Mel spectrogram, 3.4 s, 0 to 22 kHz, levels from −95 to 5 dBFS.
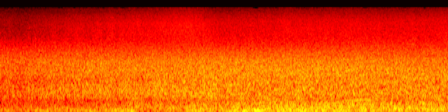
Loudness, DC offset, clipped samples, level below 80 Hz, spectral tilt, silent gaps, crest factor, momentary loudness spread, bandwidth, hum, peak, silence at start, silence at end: -24 LUFS; under 0.1%; under 0.1%; -34 dBFS; -4.5 dB/octave; none; 14 dB; 5 LU; 16.5 kHz; none; -12 dBFS; 0 s; 0 s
